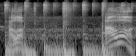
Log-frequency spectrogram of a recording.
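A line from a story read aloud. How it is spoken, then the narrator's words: Shout. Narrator (Russian): крикнул Жером Боск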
